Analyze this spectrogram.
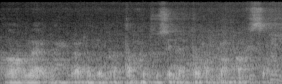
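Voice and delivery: whispered recitation, barely voiced; under the breath. Shown as a demonstration. Preacher shows praying silently at a nagging wife, whispered. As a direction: murmur it as if inside your head. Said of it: "Dalam hati".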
